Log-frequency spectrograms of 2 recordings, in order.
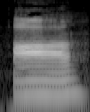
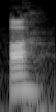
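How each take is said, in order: First: A lengthened vowel with a sharp, abrupt start. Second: A short vowel with a sharp, abrupt start. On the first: "creating a sharp sound before the vowel and a lengthened vowel sound" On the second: "an okina, right, which is going to create a sharper sound"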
